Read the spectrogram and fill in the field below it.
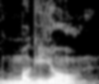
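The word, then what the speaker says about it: Mogollon: The problem with Mugion and it incidentally is named for a Spanish governor from the 1700s and pronounced Mugion.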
